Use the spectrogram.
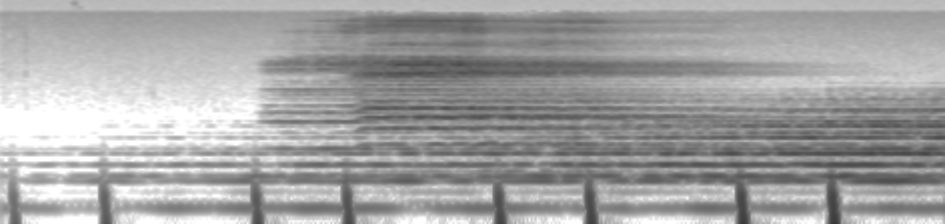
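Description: Deep, muffled heartbeat thumps in paired beats repeat steadily while a soft sustained musical drone swells up beneath them and brightens midway.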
